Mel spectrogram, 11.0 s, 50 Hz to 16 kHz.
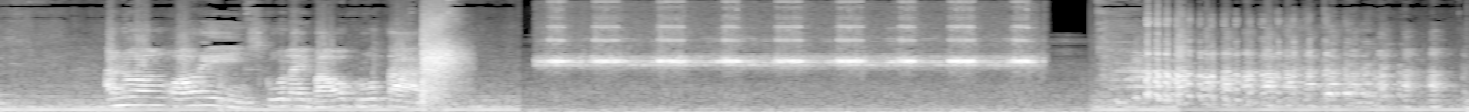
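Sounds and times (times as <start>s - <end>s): cricket chirping sound effect: 4.0s - 7.9s.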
